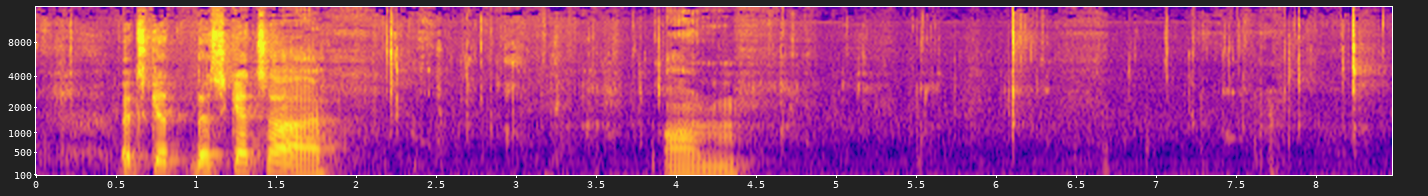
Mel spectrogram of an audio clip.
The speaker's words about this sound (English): besides the how hard it is to bite into this, it still tastes delicious.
